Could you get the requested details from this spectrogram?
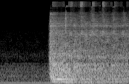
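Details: Snowblower: the engine catches instantly and settles into a steady, even run with no sputter or surging; normal running.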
